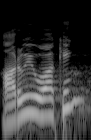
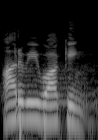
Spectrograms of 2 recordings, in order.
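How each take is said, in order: First: The pitch rises at the end. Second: The pitch falls at the end. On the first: The speaker calls it right. "Rising tone. ... இந்த மாதிரி வாசிக்கணும்" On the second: The speaker calls it wrong. "இந்த மாதிரி சொல்லக்கூடாது"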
